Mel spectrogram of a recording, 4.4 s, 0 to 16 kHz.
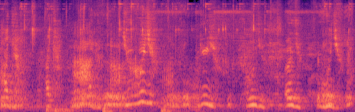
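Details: A Yorkshire Terrier playing with a person in August 2012 gives soft, rumbling purr-like grumbles that rise and fall, with human voices nearby.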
